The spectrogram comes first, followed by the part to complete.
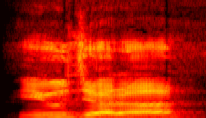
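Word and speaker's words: usurer: ইউজারা ইউজারা অর্থ সুদখোর ইউজারা এর প্রথম অক্ষর ইউ ভাওয়েল এখানে ইউ এর উচ্চারণ ইউ এর মত হয়েছে শব্দের প্রথমে ইউ থাকলে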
